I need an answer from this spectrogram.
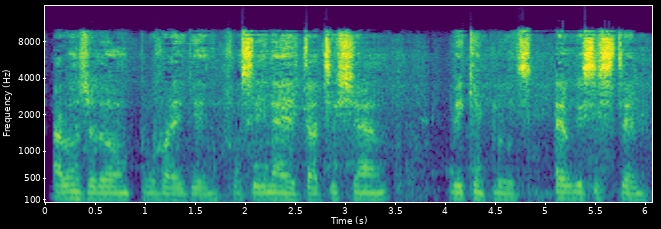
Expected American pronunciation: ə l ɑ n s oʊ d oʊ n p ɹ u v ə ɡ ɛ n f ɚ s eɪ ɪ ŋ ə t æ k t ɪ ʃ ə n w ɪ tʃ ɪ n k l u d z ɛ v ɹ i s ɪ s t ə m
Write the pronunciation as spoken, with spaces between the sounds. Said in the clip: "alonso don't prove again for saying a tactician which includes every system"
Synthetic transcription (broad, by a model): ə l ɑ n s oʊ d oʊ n p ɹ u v ə ɡ ɛ n f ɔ s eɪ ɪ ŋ ə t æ t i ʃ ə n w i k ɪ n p l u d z ɛ v ɹ i s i s t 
